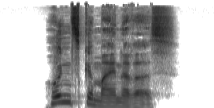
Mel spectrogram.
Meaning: strong/mixed nominative/accusative neuter singular comparative degree of hundsgemein
- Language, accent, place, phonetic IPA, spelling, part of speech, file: German, Germany, Berlin, [ˈhʊnt͡sɡəˌmaɪ̯nəʁəs], hundsgemeineres, adjective, De-hundsgemeineres.ogg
